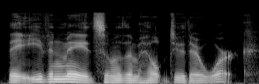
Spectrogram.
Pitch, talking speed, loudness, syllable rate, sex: 100 Hz, 230 wpm, -17 LUFS, 4.6 syllables/s, male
